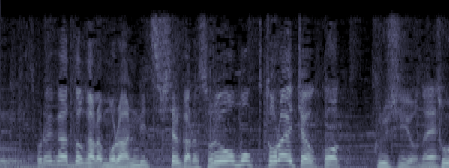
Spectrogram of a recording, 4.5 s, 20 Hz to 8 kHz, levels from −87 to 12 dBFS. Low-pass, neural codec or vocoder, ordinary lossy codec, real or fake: 7.2 kHz; none; none; real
